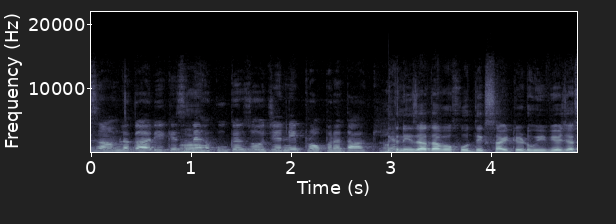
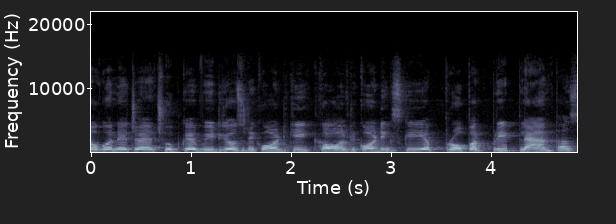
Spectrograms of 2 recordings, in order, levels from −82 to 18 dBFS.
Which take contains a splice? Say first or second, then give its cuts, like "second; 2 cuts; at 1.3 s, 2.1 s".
first; 1 cut; at 3.0 s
